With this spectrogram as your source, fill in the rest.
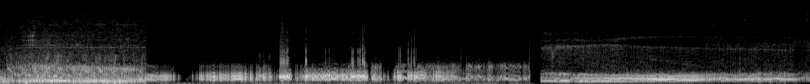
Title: Pan stomach growling 16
